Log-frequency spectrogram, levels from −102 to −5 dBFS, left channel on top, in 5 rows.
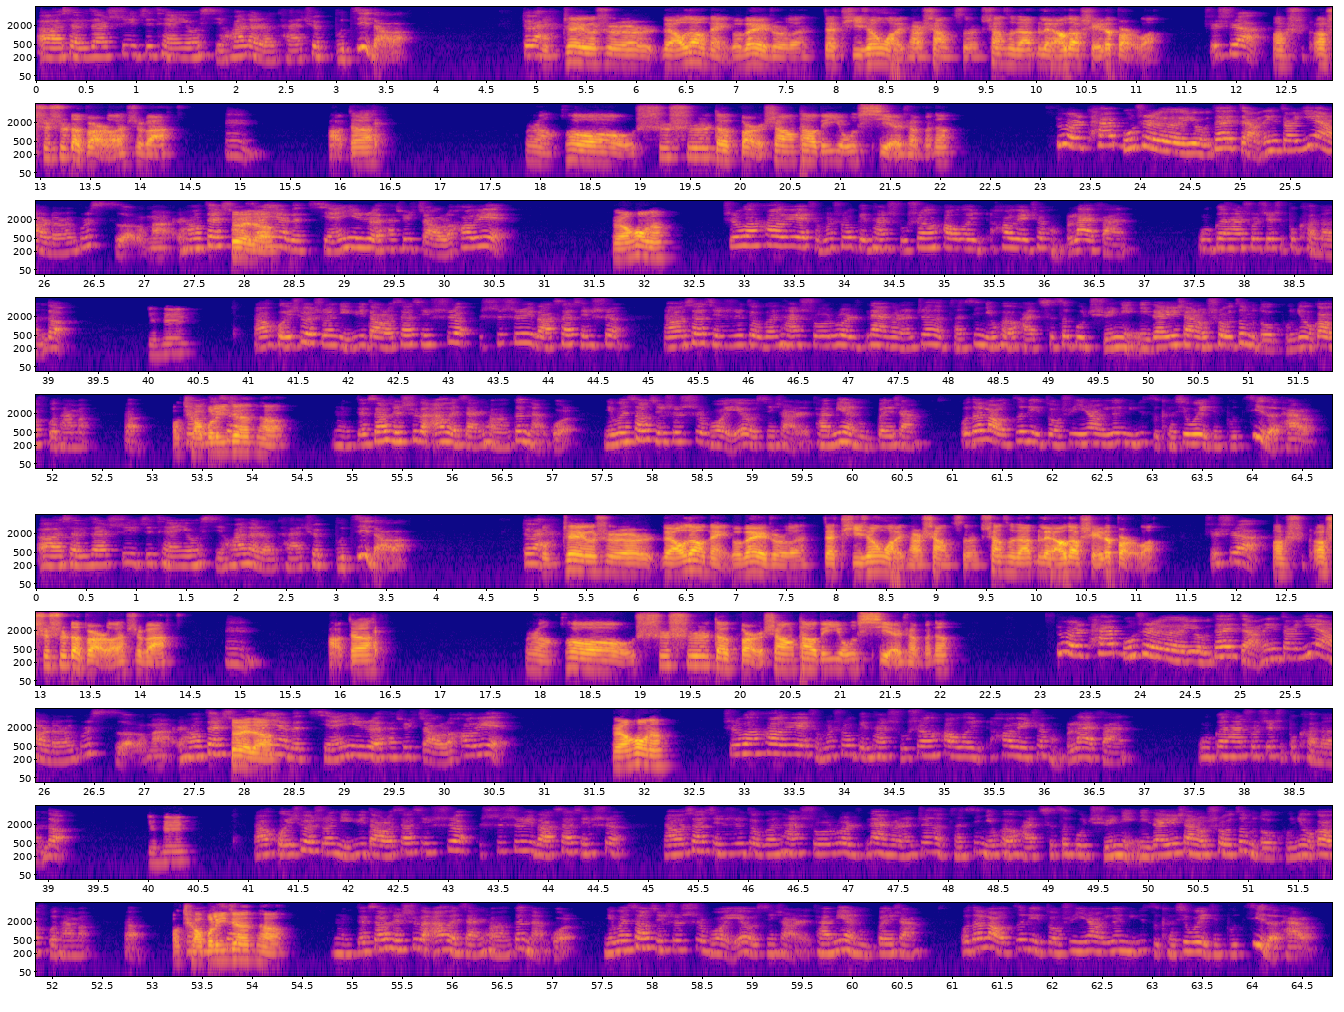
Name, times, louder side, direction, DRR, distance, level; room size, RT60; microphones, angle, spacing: voice 1, 0.0-3.7 4.9-5.2 11.7-12.3 14.8-15.1 23.2-30.6 32.8-36.8 37.5-39.2 41.1-44.7 45.2-52.3 52.7-52.9 53.3-53.9 54.8-57.2 57.5-60.7 61.1-64.6, left 2 dB, 20° left, 1.3 m, -37 dB
voice 2, 5.3-11.2 12.4-14.3 15.9-16.4 17.9-22.1 27.9-28.3 31.7-32.2 40.0-40.3 53.3-54.3, right 3 dB, 40° right, 0.6 m, -25 dB
4.6 x 2.0 x 4.1 m
head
